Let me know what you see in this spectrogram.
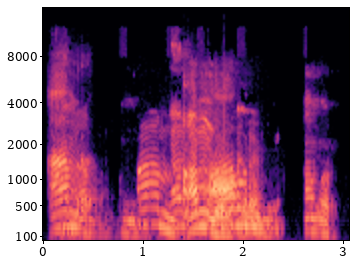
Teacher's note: আমর র একেবারে হালকা উচ্চারণ হবে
